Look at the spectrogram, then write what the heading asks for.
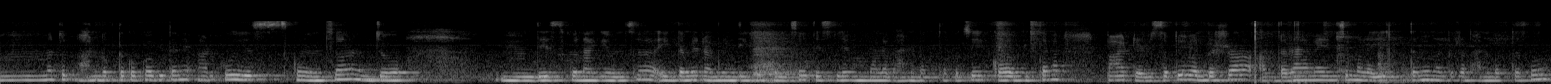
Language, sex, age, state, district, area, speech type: Nepali, female, 30-45, West Bengal, Alipurduar, urban, spontaneous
